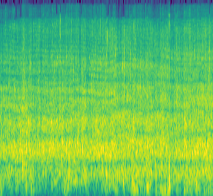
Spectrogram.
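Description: Water from a single well motor pump gushing into a rice field channel, a steady broadband rush of flowing water with faint engine hum beneath.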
